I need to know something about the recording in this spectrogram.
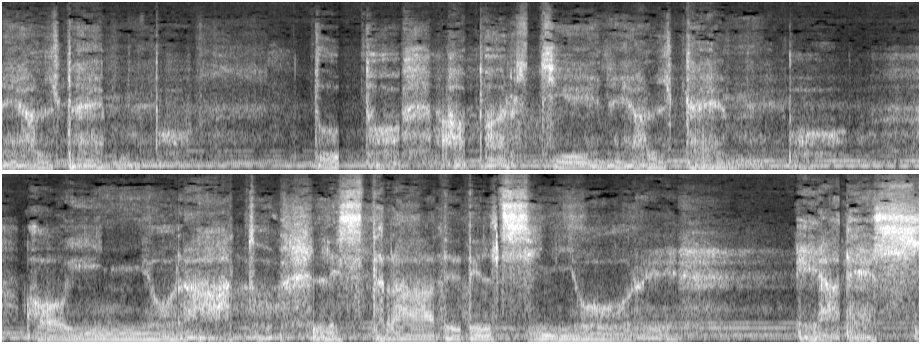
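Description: A man makes strange vocal sounds close to a microphone.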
